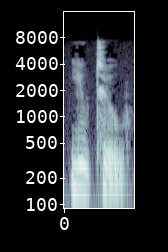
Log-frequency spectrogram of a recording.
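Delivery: usual speaking voice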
